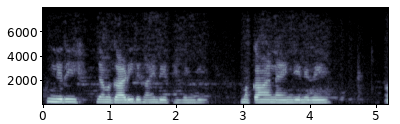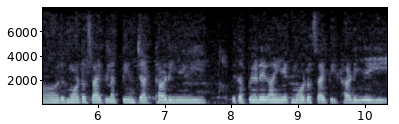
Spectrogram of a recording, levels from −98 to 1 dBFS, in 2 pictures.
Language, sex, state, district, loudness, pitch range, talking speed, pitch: Hindi, female, Uttar Pradesh, Budaun, -27 LUFS, 185-200 Hz, 120 wpm, 195 Hz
